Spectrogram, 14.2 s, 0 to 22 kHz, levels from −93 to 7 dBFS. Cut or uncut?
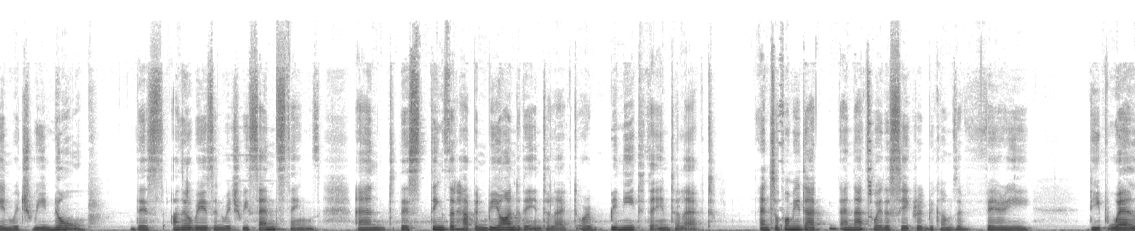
cut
